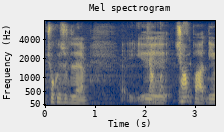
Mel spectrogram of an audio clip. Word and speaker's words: Ciampa: Ciampa diye okunuyormuş.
